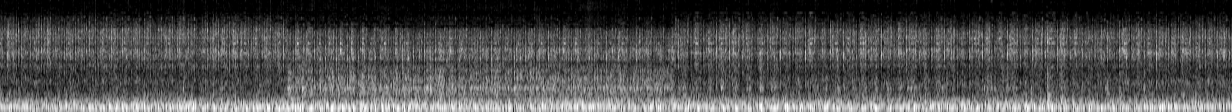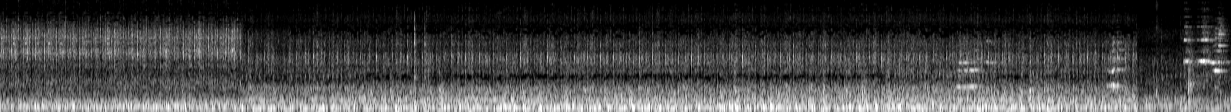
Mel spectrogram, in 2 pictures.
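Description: Stationary engine on a tube-well drilling rig running steadily at constant speed with a rapid, even beat.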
